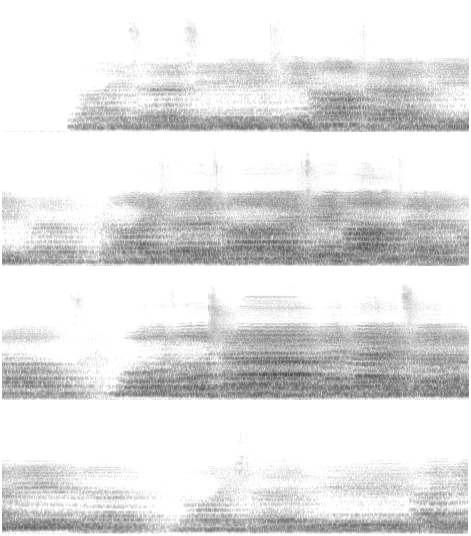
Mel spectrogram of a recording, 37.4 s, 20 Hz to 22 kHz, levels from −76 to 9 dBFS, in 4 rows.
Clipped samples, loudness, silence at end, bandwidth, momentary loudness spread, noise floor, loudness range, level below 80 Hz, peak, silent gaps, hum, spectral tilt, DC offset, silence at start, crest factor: under 0.1%; -29 LUFS; 0 s; 14.5 kHz; 17 LU; -72 dBFS; 14 LU; -68 dBFS; -10 dBFS; none; none; -6 dB/octave; under 0.1%; 1.3 s; 20 dB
